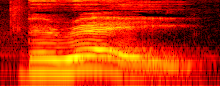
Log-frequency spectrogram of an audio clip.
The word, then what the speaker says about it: beret: words ballet crochet sachet beret you see the t ends all of these words but it is silent absolutely dead so deaden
